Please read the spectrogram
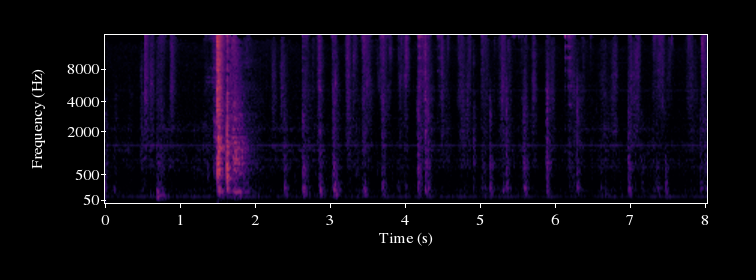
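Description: Silicone spatula stirring and pressing crushed digestive biscuits and melted butter in a glass bowl: a run of soft clicks and scrapes against the glass, with one louder scrape about a second and a half in.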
